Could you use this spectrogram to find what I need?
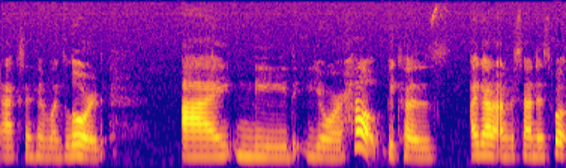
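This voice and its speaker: Her pitch medium, a woman speaks at a fairly slow pace. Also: very clean recording, silent background. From US Virgin Islands, St. Croix. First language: Crucian Creole. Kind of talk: testimony. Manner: casual, halting with fillers.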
